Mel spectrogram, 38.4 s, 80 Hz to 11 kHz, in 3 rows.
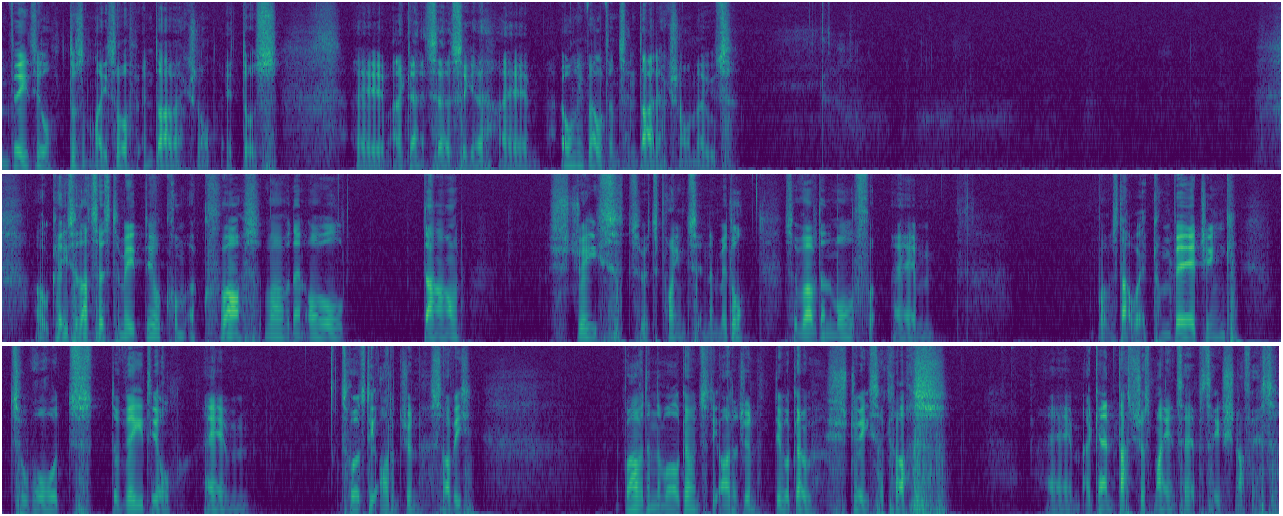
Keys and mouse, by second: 0.9-2.5 drag, 2.7-10.1 middle drag, 12.7 middle click, 19.7-21.6 drag, 35.7-38.3 drag, 37.3 middle click.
